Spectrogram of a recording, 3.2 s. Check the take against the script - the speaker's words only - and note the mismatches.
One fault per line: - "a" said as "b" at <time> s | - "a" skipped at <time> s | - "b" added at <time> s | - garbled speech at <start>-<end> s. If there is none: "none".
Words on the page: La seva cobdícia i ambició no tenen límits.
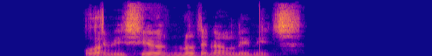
- "seva cobdícia" skipped at 0.8 s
